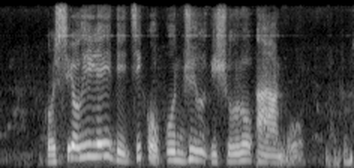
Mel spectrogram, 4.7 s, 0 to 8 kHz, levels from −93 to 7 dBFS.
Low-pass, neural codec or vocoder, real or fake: 7.2 kHz; codec, 24 kHz, 0.9 kbps, WavTokenizer, medium music audio release; fake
